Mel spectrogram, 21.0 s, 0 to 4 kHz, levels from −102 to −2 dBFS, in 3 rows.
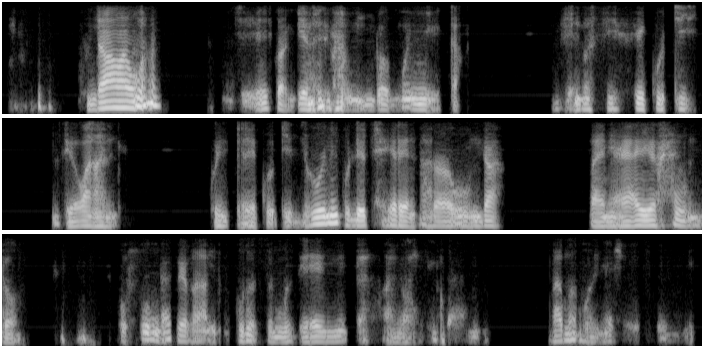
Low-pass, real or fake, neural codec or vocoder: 3.6 kHz; fake; codec, 16 kHz, 1 kbps, FunCodec, trained on Chinese and English, 50 frames a second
